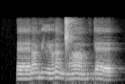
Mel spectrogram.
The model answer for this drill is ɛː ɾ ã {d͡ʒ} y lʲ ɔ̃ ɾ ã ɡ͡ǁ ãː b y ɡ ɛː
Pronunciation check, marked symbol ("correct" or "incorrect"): incorrect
